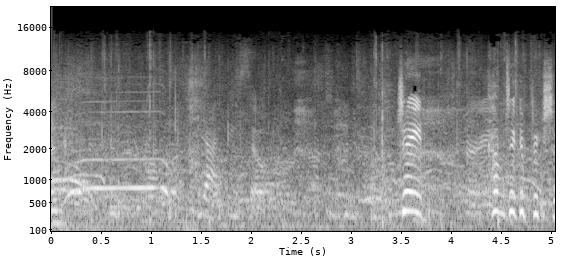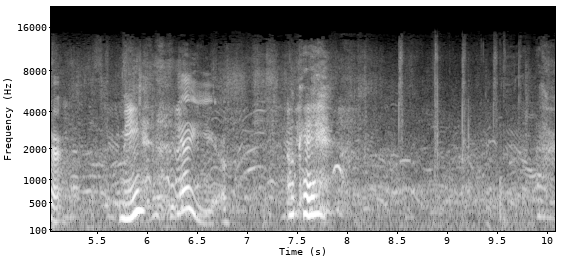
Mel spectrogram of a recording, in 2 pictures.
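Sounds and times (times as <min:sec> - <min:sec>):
murmur of outdoor crowd: 0:00.0 - 0:10.0.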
